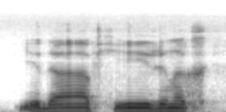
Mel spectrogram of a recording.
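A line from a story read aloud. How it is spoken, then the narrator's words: Sleepy. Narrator (Russian): сонно сказал Быкоборов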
